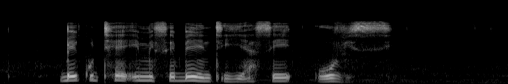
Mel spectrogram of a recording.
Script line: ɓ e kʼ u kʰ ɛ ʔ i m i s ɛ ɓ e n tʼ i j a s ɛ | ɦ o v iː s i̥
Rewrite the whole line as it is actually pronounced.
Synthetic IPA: ɓ e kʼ u tʰ ɛ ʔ i m i s ɛ ɓ e n tʼ i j a s ɛ | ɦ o v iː s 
